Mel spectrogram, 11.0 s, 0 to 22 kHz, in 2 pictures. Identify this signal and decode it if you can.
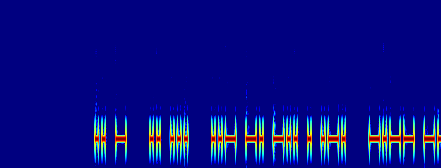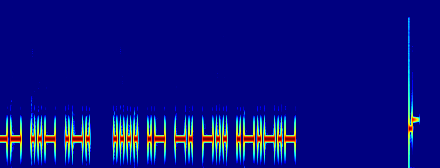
Morse code, heard as a keyed tone, about 28 wpm, 700 Hz. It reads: IT IS UNDER YOUR HAND.
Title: Sentences from Top 1000 Words - Review Part 1 - 28wpm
